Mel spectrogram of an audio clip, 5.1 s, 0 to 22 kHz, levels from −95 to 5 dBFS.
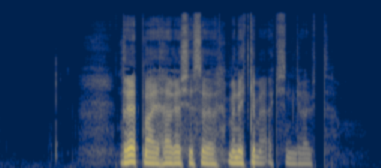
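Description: A speech clip with plainly audible coding damage throughout: the voice sounds rough and grainy, with noise filling the gaps between harmonics and a thin, artificial-sounding top band. This is likely low-delay AAC compression (AAC-ELD), whose short frames resolve pitch poorly, and the degree of damage fits a bitrate around 32 kbps. At 3.40 s the level drops abruptly by about 12 dB and stays down to the end, with the background noise falling in step, which points to a sudden gain jump applied without a ramp.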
